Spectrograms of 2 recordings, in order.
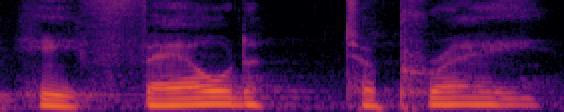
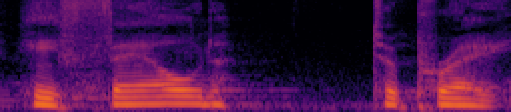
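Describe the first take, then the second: First: Slow, weighty stress on failed; failed hammered home slowly; stressed repetition. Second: Slow, quieter, stress moved to He; He leaned on, the rest trailing off; softer echo. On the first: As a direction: lean hard into failed, then let pray drop. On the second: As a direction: echo the point gently, hitting He. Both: Acted. Repeated sermon point.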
